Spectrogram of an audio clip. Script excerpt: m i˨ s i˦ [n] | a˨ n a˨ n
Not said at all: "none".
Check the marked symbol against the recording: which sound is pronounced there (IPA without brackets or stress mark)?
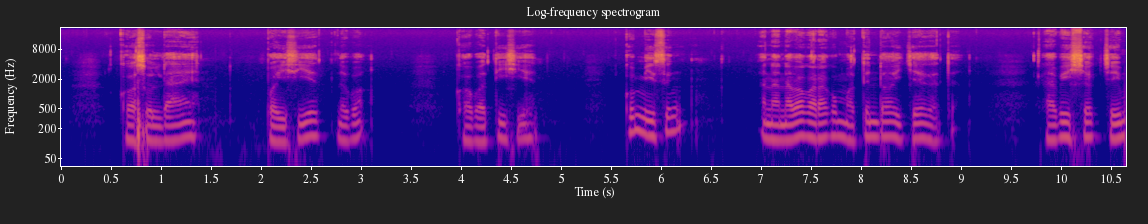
ŋ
